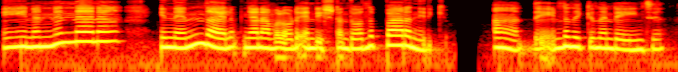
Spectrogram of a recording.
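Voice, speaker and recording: Voicing each character of a fan-made audio drama, a woman moves through arguing, teasing and pleading tones. Her voice sits a little high with a darkish quality, delivered at a moderate pace over faint background music.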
